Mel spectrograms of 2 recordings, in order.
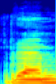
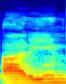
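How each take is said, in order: First: It is one syllable with an open 'a' vowel. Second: It is spelled out as three separate letters. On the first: "रैम भी कह सकते हो" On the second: "आप इसको आरईएम भी कह सकते हो"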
